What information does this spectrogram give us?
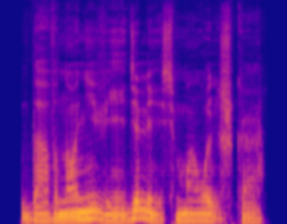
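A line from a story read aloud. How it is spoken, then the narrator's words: Barely audible whisper. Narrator (Russian): прошептал, а скорее даже произнес он одними губами, чтобы услышала только я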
